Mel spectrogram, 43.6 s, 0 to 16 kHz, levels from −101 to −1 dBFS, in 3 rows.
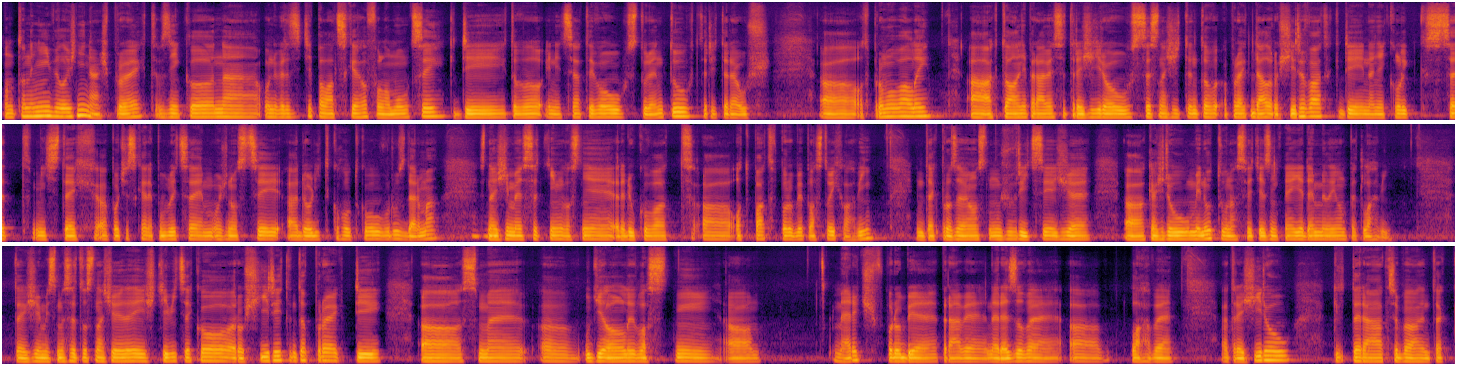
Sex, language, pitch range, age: male, Czech, 105-115 Hz, 20-39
